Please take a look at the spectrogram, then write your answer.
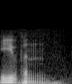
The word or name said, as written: Evenly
